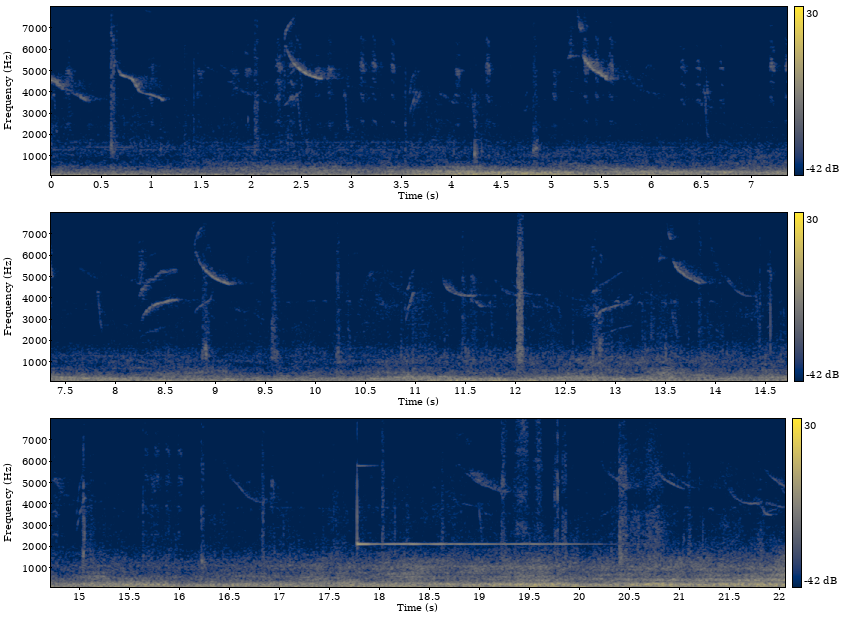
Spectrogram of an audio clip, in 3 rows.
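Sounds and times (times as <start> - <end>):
steady low rumble: 0.0 - 22.0
bird chirping: 17.8 - 22.0.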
